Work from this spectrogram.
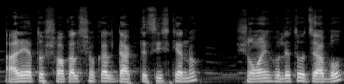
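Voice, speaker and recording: A man's voice: medium pitch, little pitch movement, moderate pace, darkish tone, soft background music, close to an everyday voice. A man playing an affectionate, eager schoolboy and older brother in an audio story. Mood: impatient.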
